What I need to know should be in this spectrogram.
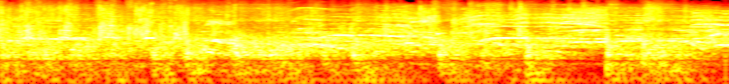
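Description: Bodies thud onto a wrestling mat.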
